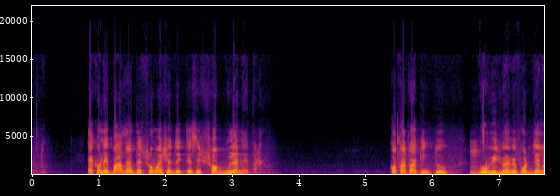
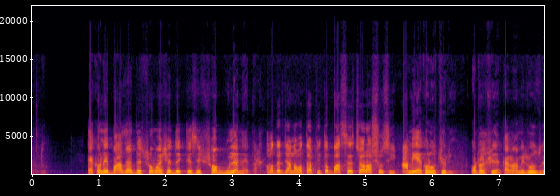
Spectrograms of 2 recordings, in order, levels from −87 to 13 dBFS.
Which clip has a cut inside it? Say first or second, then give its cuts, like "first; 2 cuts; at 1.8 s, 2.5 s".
second; 1 cut; at 3.5 s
